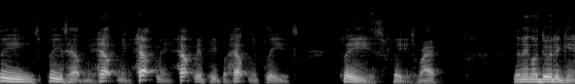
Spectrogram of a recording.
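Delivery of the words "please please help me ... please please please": put-on sobbing, repeating over and over. Acting out calling the card company to beg for money: mock crying plea. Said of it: "I'm gonna call them and cry".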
